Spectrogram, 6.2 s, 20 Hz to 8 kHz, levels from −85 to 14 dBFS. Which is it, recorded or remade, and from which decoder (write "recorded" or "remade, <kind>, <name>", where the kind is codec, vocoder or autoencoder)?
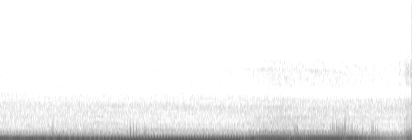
recorded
